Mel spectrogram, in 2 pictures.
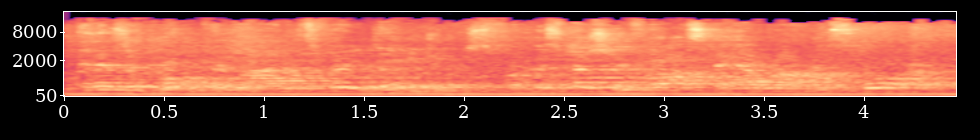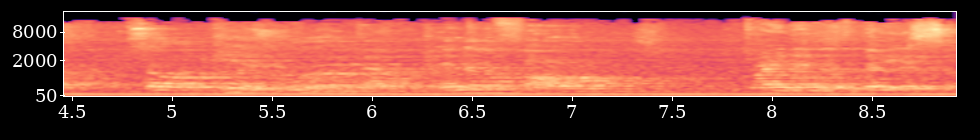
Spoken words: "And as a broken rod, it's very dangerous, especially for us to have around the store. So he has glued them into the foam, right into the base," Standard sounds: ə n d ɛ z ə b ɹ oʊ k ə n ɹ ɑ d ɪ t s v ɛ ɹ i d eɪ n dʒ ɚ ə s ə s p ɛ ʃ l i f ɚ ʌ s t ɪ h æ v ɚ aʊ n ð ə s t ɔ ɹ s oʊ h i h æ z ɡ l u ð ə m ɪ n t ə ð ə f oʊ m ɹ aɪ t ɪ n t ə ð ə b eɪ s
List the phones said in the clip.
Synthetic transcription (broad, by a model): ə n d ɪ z ə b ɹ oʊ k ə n l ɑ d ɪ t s v ɛ ɹ i d eɪ n dʒ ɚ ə s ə s p ɛ ʃ l i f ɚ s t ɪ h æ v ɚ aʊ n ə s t ɔ ɹ s oʊ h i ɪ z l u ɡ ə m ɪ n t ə ð ə f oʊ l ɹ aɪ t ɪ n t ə ð ə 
